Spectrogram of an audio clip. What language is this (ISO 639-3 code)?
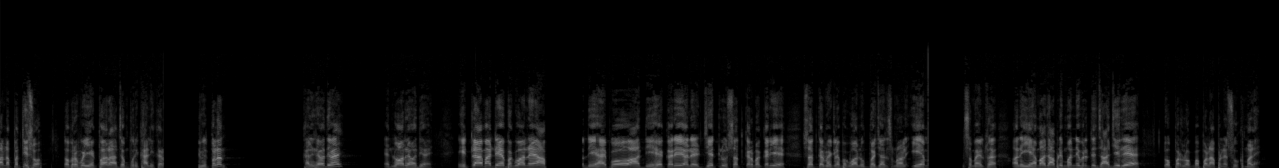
guj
